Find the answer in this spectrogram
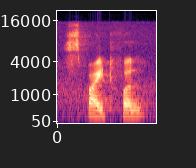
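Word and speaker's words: spiteful: है ना बहुत सारे, मतलब FUL की जो प्रोनाउंसिएशन होती है वो फल होती है, क्या होती है, फल, ब्यूटीफुल, स्पाइटफुल। और हम इनको देखते हैं बहुत बार फुल ही पढ़ा जाता है क्योंकि अपनी आदत होती है, जैसे हिंदी बोलते हैं उसी तरह से स्पेलिंग को देख के उसका उच्चारण करने की, लेकिन जो करेक्ट प्रोनाउंसिएशन होगी वो फल होगी, फुल नहीं, फल, स्पाइटफुल, ब्यूटीफुल, इस तरह से, स्पाइटफुल।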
